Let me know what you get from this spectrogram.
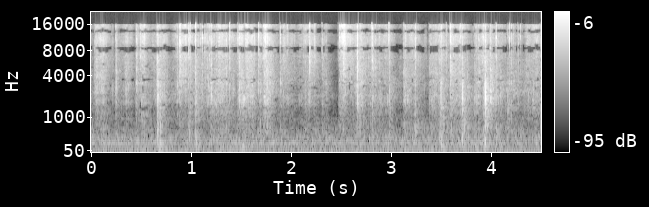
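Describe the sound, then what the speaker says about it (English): A deck of cards from the Nemesis board game is shuffled by hand, a soft, continuous flurry of papery riffles and crinkly slaps, faint and close with no talking. "once you've run out of cards to draw from the action card deck, you just shuffle up your whole discard pile and you start to draw from that"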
